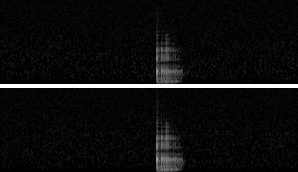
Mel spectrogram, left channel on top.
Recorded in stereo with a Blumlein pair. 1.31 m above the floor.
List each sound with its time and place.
1.6 s a dropped coin: 10° right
